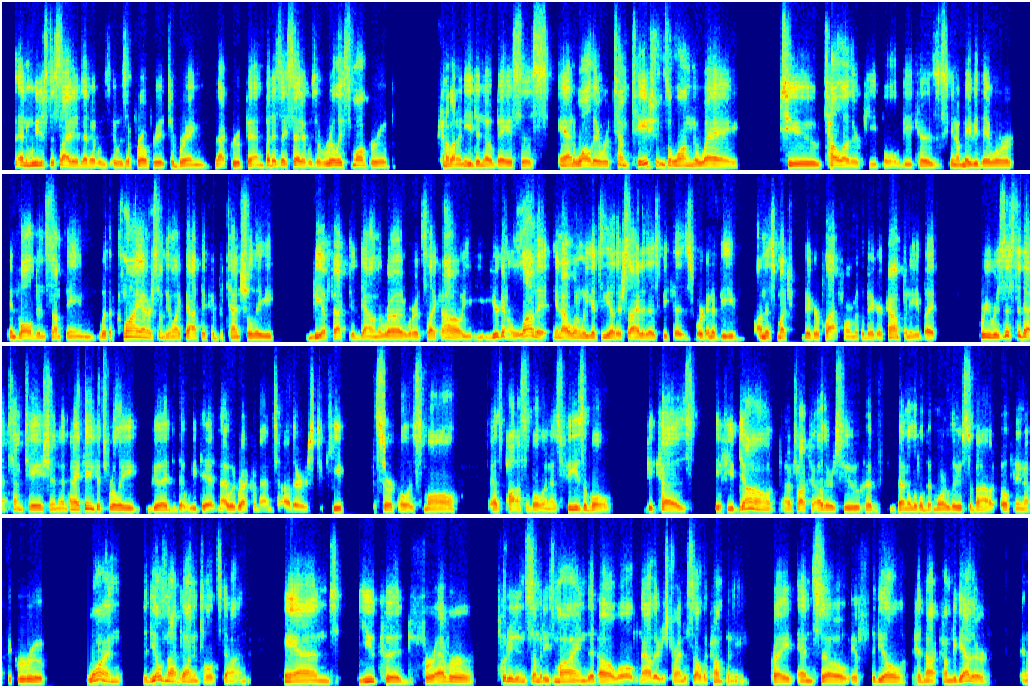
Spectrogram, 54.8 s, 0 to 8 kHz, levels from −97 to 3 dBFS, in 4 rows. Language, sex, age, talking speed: English, male, 30-49, 210 wpm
